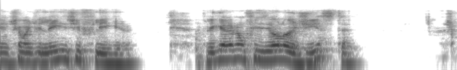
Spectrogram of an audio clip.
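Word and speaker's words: Pflüger: Agora, eles vão fazer o que a gente chama de leis de Flieger. Flieger era um fisiologista, acho que é alemão, né? E o Flieger se escreve Pfluger, P-F-L-U tremado G-E-R, tá?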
